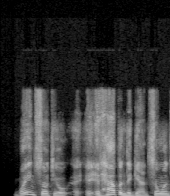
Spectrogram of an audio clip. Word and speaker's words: Sotile: Sotil is spelled Sotile.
